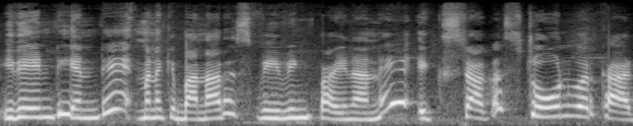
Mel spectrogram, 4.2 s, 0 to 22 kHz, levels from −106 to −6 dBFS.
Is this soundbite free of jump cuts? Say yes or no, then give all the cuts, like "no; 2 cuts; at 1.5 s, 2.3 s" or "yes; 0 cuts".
yes; 0 cuts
